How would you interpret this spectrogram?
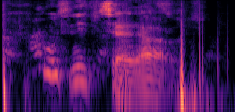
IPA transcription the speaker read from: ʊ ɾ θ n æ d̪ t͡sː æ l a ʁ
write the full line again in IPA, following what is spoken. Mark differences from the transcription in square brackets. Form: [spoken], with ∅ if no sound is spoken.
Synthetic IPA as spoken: ʊ ɾ θ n [i] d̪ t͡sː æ [ɾ] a ʁ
